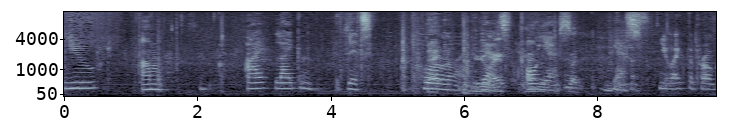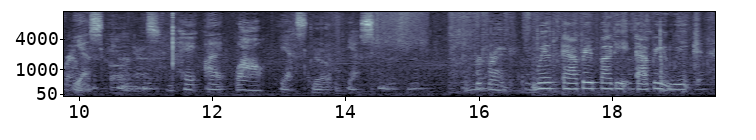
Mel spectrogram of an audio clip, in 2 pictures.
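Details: Male stroke survivor with aphasia after his stroke, at first unable to speak and then very limited in words; aphasia.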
